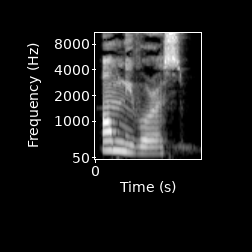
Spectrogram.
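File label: "omnivorous", English; grade3; animal feeding habit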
